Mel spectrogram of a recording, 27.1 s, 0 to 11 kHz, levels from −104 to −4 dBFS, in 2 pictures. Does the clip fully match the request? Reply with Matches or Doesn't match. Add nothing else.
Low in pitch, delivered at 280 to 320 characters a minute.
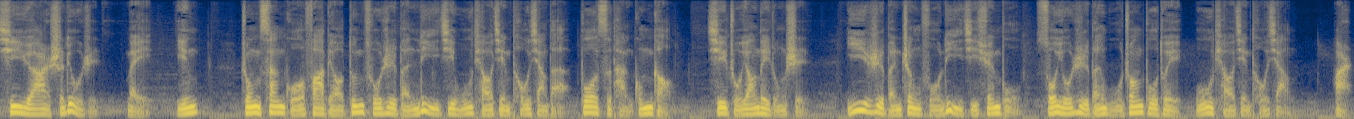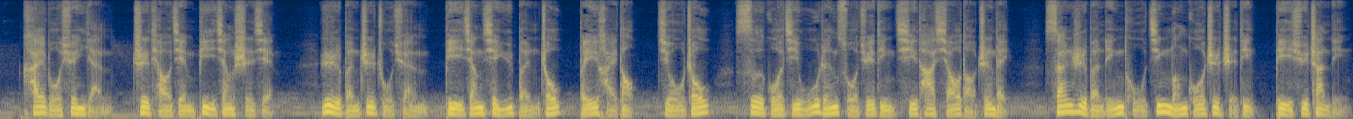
Doesn't match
